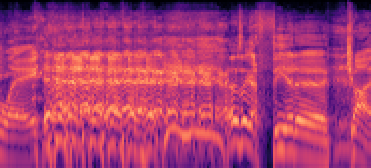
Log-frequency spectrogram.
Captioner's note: both laugh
